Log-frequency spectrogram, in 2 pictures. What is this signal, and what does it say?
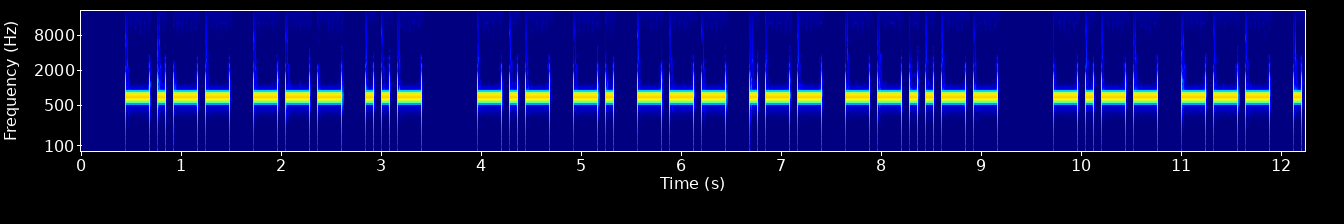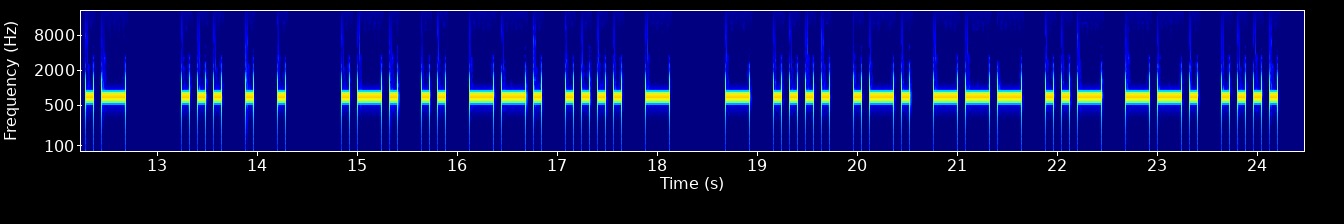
Morse code, heard as a keyed tone, about 15 wpm, 700 Hz. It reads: YOU KNOW, YOU SEE RIGHT THROUGH
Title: Sentences from Top 200 Words 15wpm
